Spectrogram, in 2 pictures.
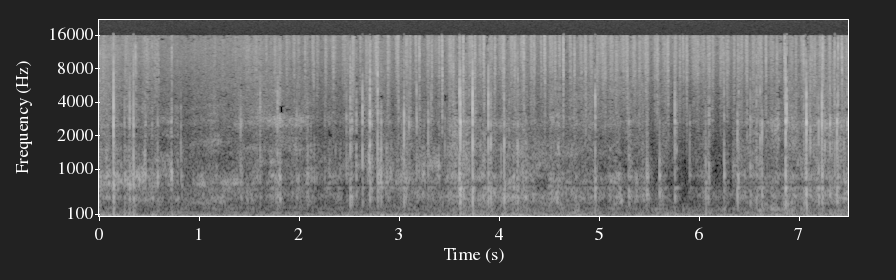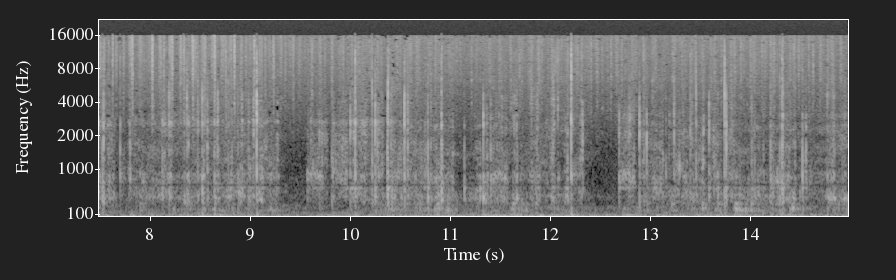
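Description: A fist-sized, soft purple rubber squishy stress ball in a white string net is squeezed and kneaded in one hand by the fingers and palm. The result is a steady stream of quiet, crinkly squelches and dense, rapid crackles over a low rumble, with two brief dips in the texture.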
